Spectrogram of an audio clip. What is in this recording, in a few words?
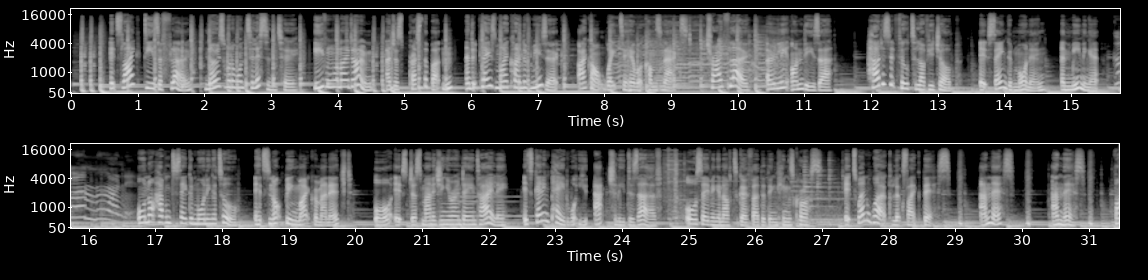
Commercial English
